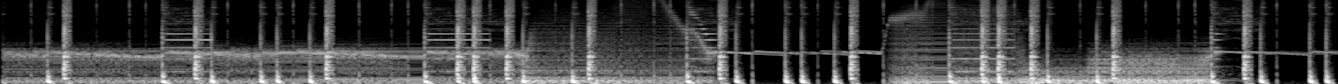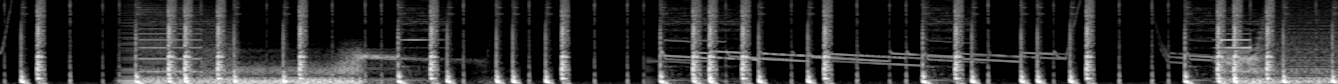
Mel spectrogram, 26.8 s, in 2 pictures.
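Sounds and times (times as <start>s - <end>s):
music beat: 0.0s - 26.7s.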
